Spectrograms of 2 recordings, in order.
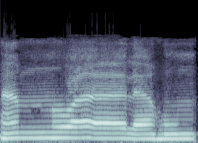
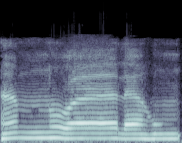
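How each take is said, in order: Both takes have the same delivery.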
